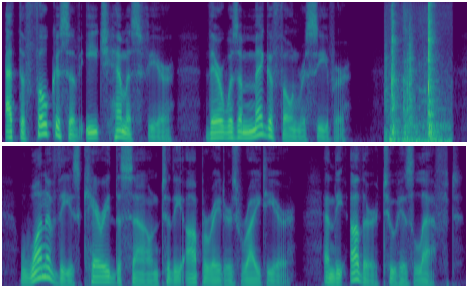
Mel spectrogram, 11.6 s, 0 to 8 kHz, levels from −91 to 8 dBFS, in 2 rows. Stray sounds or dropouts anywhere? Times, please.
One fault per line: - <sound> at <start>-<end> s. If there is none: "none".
- squeak at 4.8-5.6 s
